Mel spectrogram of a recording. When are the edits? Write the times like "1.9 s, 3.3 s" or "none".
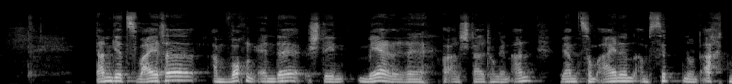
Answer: none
